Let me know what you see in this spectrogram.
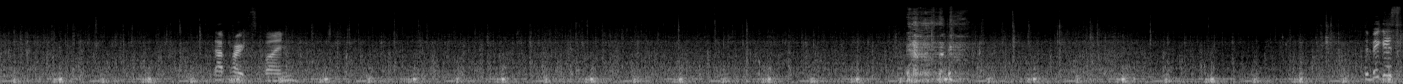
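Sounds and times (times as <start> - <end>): heavy rain drumming on a car: 0.0 - 14.0
soft low pulse: 2.9 - 8.8.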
